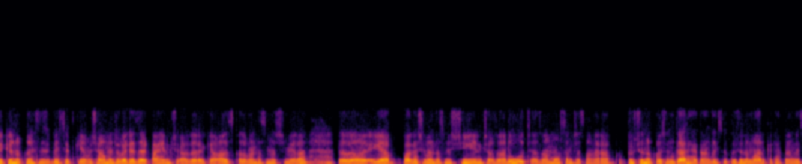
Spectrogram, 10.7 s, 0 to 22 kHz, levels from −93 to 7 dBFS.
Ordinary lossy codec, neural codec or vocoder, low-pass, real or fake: Opus, 32 kbps; codec, 16 kHz, 4 kbps, FreqCodec, smaller model; 7.2 kHz; fake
